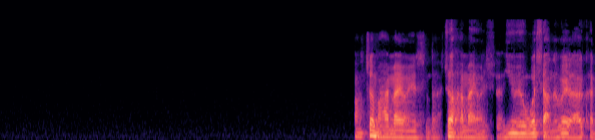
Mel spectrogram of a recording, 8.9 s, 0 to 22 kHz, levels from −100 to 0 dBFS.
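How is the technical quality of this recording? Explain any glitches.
No glitches are audible in this speech recording.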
